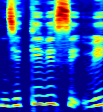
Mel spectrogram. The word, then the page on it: ntxitivisi'vi: Mixtec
